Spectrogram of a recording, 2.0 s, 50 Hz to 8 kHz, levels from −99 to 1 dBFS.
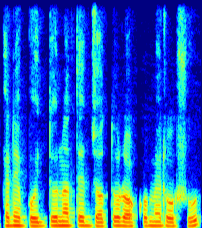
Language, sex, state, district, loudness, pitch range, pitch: Bengali, male, West Bengal, Dakshin Dinajpur, -18 LUFS, 135-150 Hz, 145 Hz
